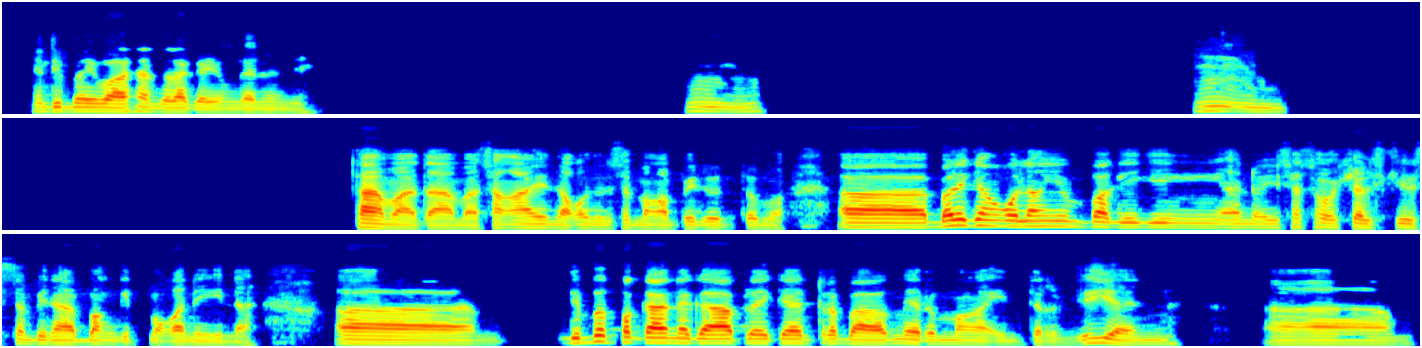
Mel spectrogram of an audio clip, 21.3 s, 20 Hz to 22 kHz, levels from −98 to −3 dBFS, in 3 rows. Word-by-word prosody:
Hindi 140 +1 -6
maiwasan 140 0 +1
talaga 125 -2 -2
'yong 115 0 -9
gano'n, 115 0 -8
eh. 105 - -25 1.8
Mm. 140 -2 -11 2.2
Mm. 140 -5 -9 2.4
Tama, 125 -5 +5
tama. 110 0 -1
Sang-ayon 125 +2 -2
ako 120 - -1
do'n 115 - -14
sa 130 - -11
mga 115 -1 -3
pinunto 115 -1 -8
mo. - - -10 0.3
Ah, 150 -1 +7
balikan 195 +4 +4
ko 190 - +6
lang 180 0 +1
'yong 175 -2 -6
pagiging 150 -4 -2
ano, 130 0 -5
'yong 130 0 -9
sa 150 - -8
social 135 -2 -3
skills 135 +1 -8
na 140 - -5
binabanggit 120 -1 -3
mo - - -6
kanina. 110 -3 -6 0.4
Ah, 130 -3 +2 0.5
'di 160 - -1
ba 210 -1 +3
pagka 175 -3 +6
nag-a-apply 150 -1 +5
ka 145 - 0
ng - - -19
trabaho 130 -3 +2
mayroong 130 -3 -2
mga 120 -2 -4
interview 110 +3 -10
'yan, 120 0 -5 0.6
um, 120 -1 -4
130 Hz, 125 wpm, -24 LUFS, 120-145 Hz, 2.4 s, Ah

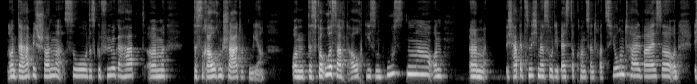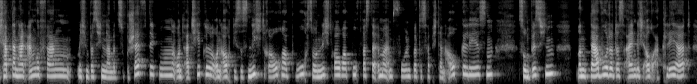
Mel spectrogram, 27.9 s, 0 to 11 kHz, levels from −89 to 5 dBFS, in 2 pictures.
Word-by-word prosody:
Und 215 +1 +2
da 200 -1 +6
habe 225 +2 +2
ich 220 - -4
schon 225 0 +1
so 225 -2 -1
das 210 0 -7
Gefühl 235 +3 -2
gehabt, 230 0 -1
ähm: 210 +1 +1 0.5
Das 210 0 -2
Rauchen 220 +3 +5
schadet 195 -4 +3
mir. - - -8 0.5
Und 195 -1 +2
das 200 0 0
verursacht 225 -2 +5
auch 200 +4 -1
diesen 210 -2 -4
Husten 285 -1 +3
und, 220 -2 -2 0.5
ähm, 205 -2 +3 0.4
ich 200 -1 -7
habe 215 +2 +3
jetzt 220 +1 -8
nicht 235 0 0
mehr 220 -2 +3
so 215 +1 -2
die 205 0 -3
beste 205 +1 -3
Konzentration 195 +7 -3
teilweise, 225 -3 +1
und 190 0 -3 0.3
ich 205 +1 -4
habe 225 0 +4
dann 240 -3 +4
halt 225 0 +4
angefangen, 230 -1 -1
mich 210 0 -5
'n - - -1
bisschen 200 +1 -2
damit 180 -1 -4
zu 180 +3 -12
beschäftigen 275 -3 -2
und 205 -2 -1
Artikel 270 +9 -1
und 205 -1 0
auch 205 +2 0
dieses 195 -1 -9
Nichtraucherbuch, 250 +1 -1
so 280 -7 -3
'n 200 - +2
Nichtraucherbuch, 250 +1 -1
was 235 0 -5
da 215 - 0
immer 225 0 0
empfohlen 220 0 -5
wird, 215 -1 -5
das 210 +3 -12
habe 205 - -8
ich - - -15
dann 185 -2 -7
auch 280 +4 -2
gelesen 270 0 0 0.5
so 215 - +2
'n 195 - +1
bisschen. 290 +6 +2 0.4
Und 220 0 +2
da 225 +2 +7
wurde 255 -2 +4
das 230 0 -4
eigentlich 220 -1 -1
auch 215 +1 -1
erklärt, 235 -2 -1
225 Hz, 160 wpm, -23 LUFS, 210-245 Hz, 0.5 s, da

